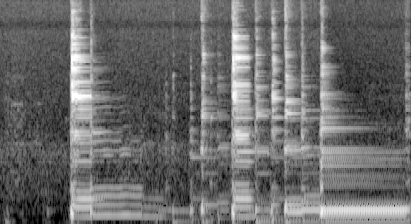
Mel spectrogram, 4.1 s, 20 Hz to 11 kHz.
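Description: Zon VB4 four-string electric bass played slap style. About three-quarters of a second in comes a bright slapped note, then a run of sharp slaps and pops, and near the end a held low note rings on.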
